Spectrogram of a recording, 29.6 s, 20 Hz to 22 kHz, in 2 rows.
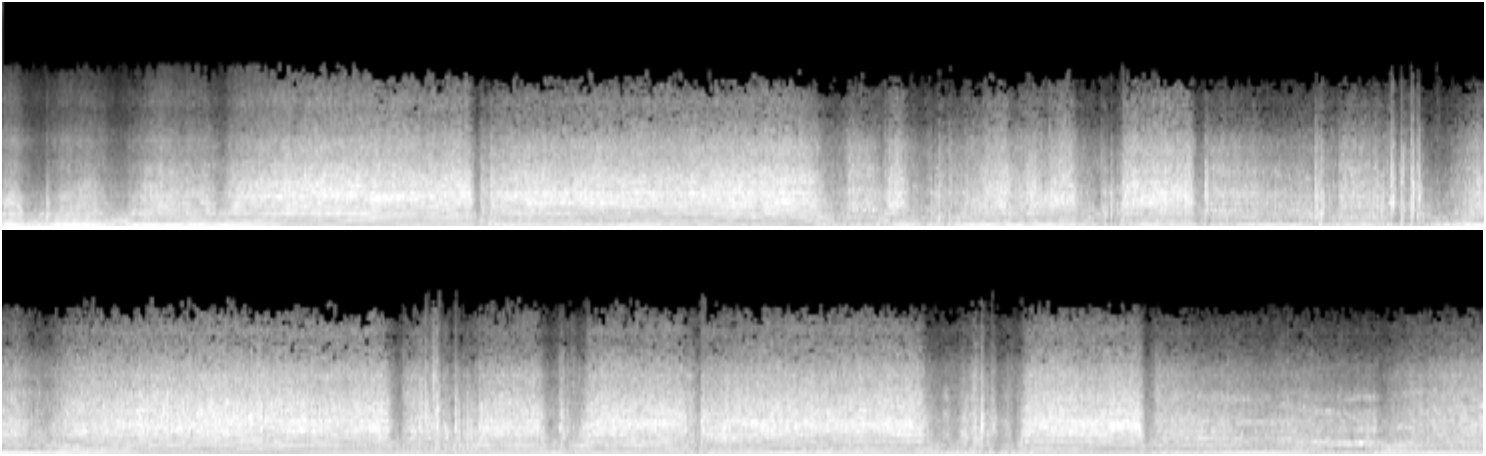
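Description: LS3 V8 engine of a Miata race car, heard from inside the stripped, caged cabin, pulling hard on track. Its pitch climbs steadily through each gear and drops sharply at the upshifts, and several times falls away as the car slows for corners before rising again on the exit.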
